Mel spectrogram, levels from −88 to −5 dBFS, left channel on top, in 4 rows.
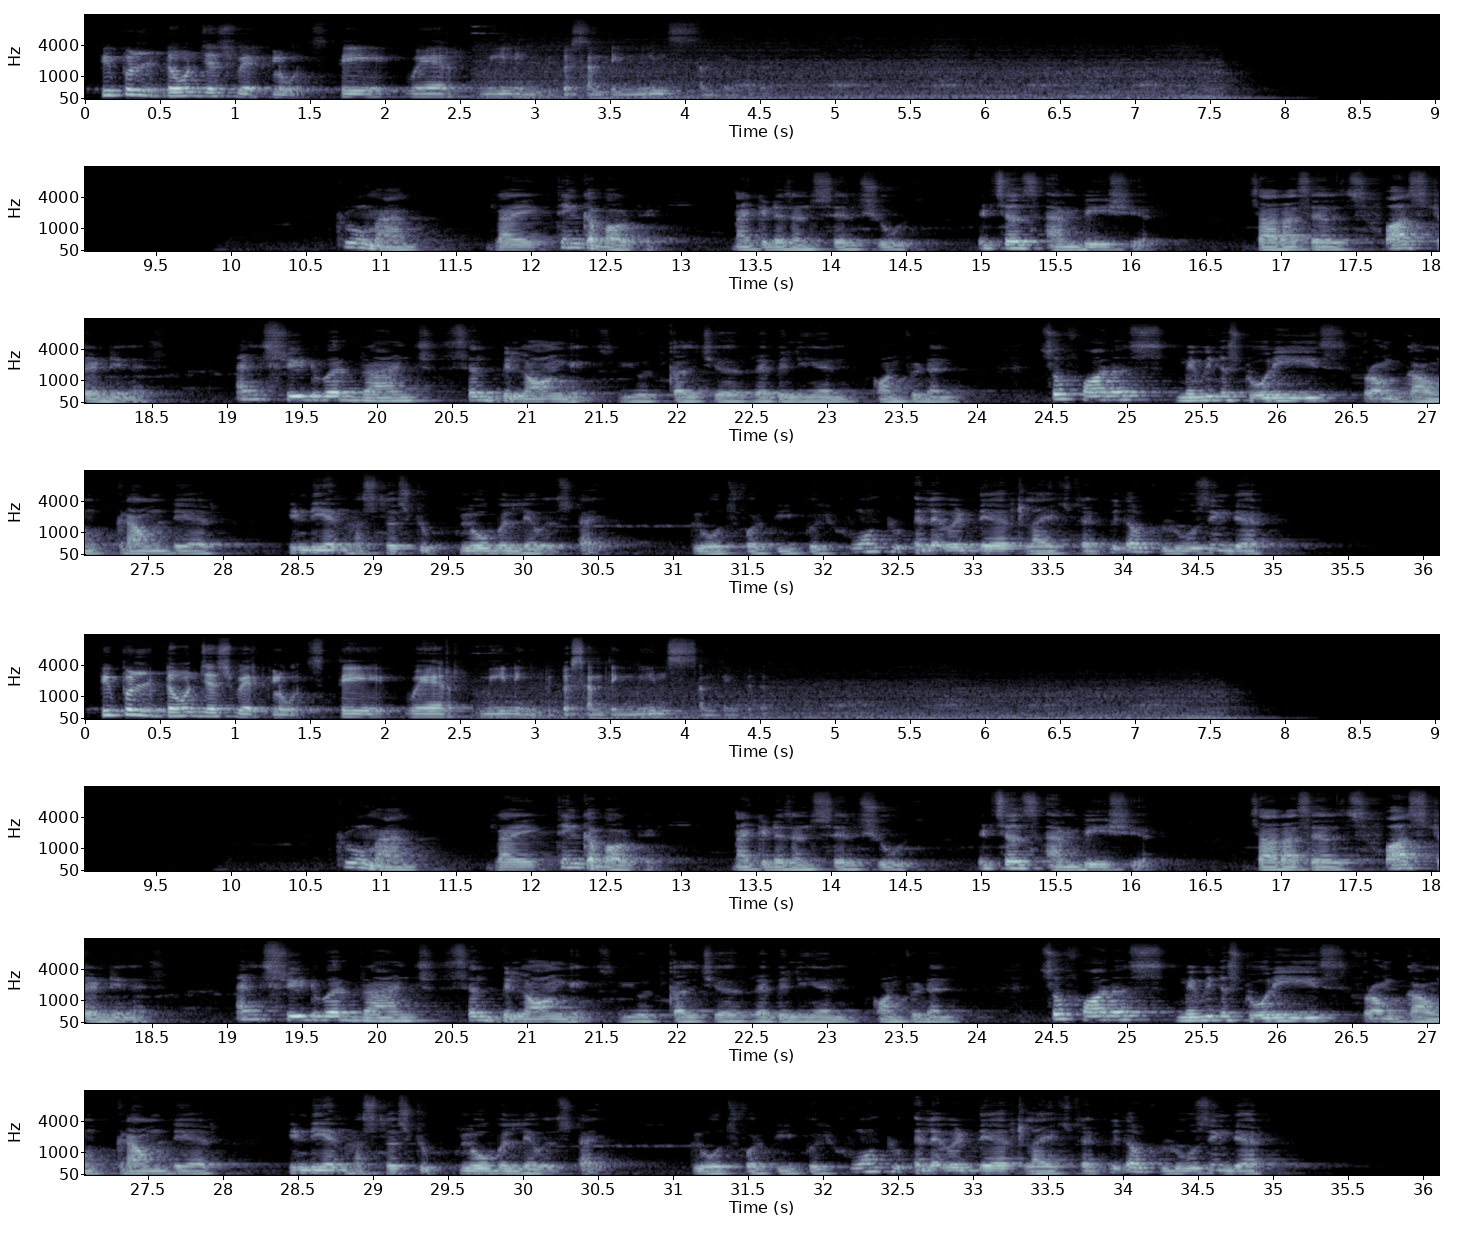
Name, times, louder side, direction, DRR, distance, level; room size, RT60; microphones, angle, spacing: voice 1, 0.1-1.4 1.7-4.4, right 2 dB, 75° right, 9 dB, 1.2 m, -33 dB
sound 1, 2.6-7.6, equal, 80° left, 5.1 m, -51 dB
voice 2, 10.7-11.3 11.8-12.9 13.4-14.6 15.0-16.2 16.8-18.5 19.1-23.9 24.4-28.0 28.4-30.6 31.1-34.9, equal, 5° right, 10 dB, 0.5 m, -33 dB
23.0 x 9.9 x 3.9 m, 0.86 s
head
